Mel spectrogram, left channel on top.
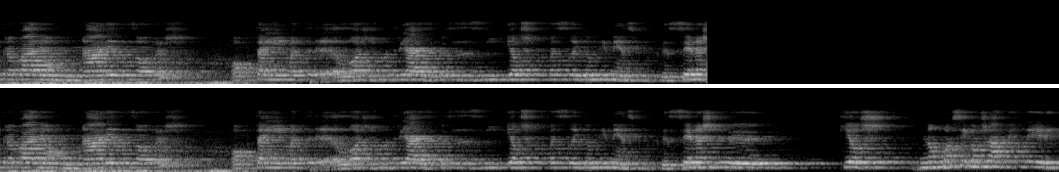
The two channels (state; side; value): drops out; left; at 7.1 s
